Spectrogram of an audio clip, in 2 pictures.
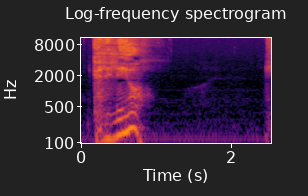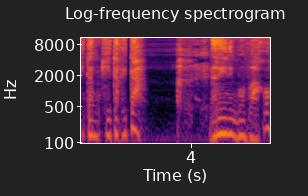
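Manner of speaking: put-on whisper. Retelling what someone said to Galileo: imitating someone whispering.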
